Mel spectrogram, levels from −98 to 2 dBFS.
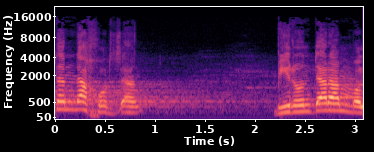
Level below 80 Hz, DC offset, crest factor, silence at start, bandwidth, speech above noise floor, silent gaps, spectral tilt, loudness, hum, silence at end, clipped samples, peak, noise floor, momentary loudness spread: -68 dBFS; under 0.1%; 20 dB; 0 s; 14 kHz; 30 dB; none; -5 dB/octave; -22 LUFS; none; 0 s; under 0.1%; -4 dBFS; -51 dBFS; 16 LU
